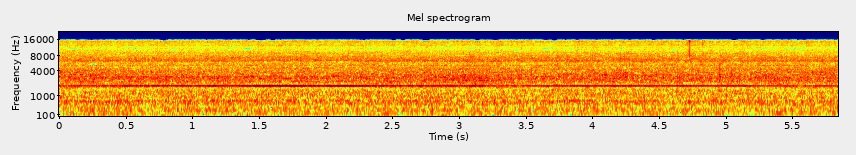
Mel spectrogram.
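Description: A hot air blower hisses steadily while heating solder paste on a circuit board, a constant breathy airflow with a faint high whine, close and unbroken throughout with no talking.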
